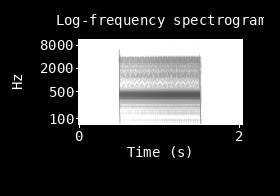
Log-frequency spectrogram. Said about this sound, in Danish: Ringer stadig. Der er ikke nogen hjemme på Erlinge Apotek. Måske lige til frokost.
